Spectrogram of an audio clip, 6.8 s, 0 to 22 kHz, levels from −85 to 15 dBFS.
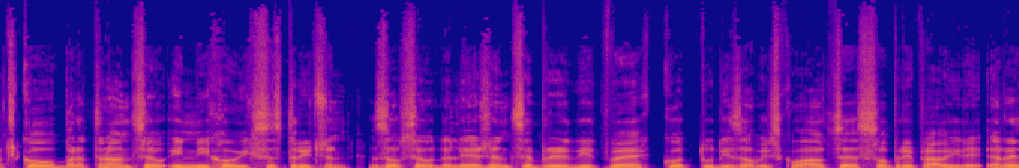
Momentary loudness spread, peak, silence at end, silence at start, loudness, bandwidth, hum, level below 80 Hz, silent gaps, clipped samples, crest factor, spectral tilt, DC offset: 4 LU; -2 dBFS; 0 s; 0 s; -18 LUFS; over 20 kHz; none; -42 dBFS; none; under 0.1%; 14 dB; -5 dB/octave; under 0.1%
